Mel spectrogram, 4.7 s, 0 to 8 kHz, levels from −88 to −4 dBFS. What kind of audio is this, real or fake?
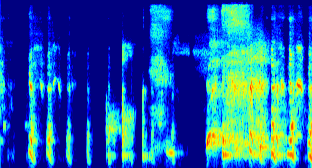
real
